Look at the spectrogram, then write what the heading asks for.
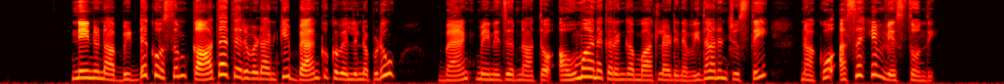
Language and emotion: Telugu, disgusted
